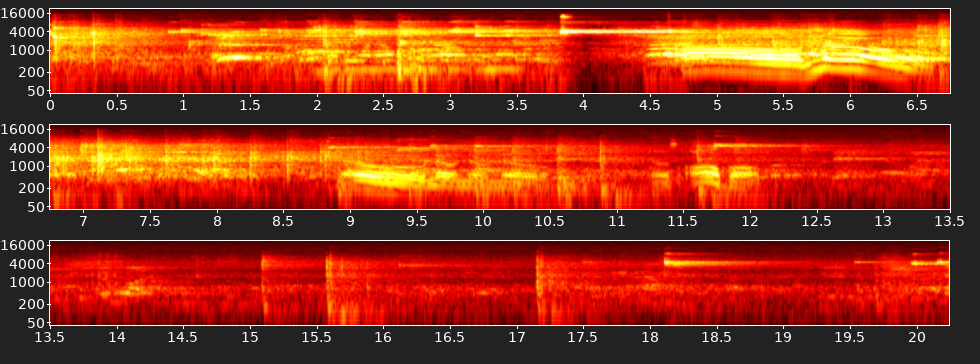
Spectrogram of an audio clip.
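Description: Players shout to each other across the court.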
